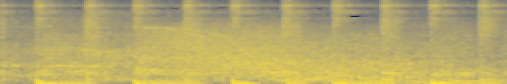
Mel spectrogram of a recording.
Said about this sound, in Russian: А машина зверь, слушай.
